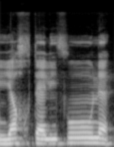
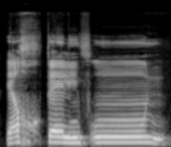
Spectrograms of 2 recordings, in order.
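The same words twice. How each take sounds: First: یختلفون with an extra "ne" ending; released, wobbling final n in یختلفون; wrong bounced ن. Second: Slow یختلفون closed on a held n; drawn-out, motionless final n in یختلفون; correct still ن. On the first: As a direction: say یختلفون as "yakhtalifune". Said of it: "این اشتباهه". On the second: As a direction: end یختلفون on "fuunn" with no vowel. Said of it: "این درسته". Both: Shown as a demonstration.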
